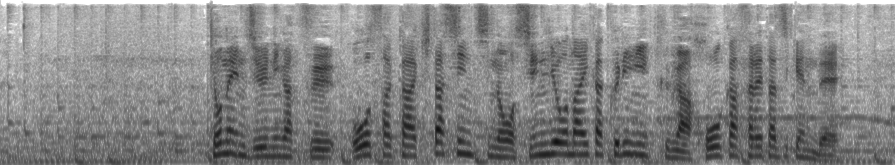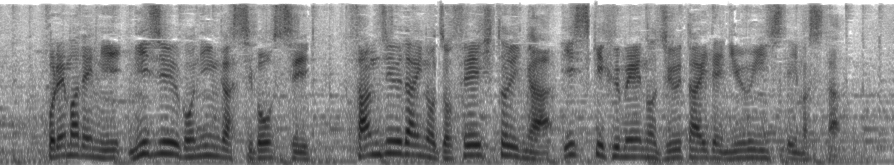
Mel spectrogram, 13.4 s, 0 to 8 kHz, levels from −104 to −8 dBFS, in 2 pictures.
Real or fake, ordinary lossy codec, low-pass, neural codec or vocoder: fake; AAC, 32 kbps; 7.2 kHz; vocoder, 44.1 kHz, 128 mel bands every 512 samples, BigVGAN v2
